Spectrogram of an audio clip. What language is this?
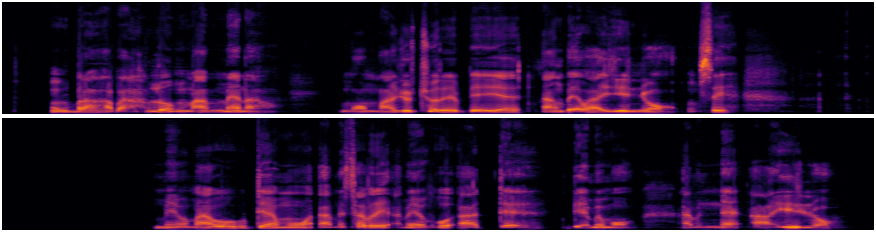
Bomu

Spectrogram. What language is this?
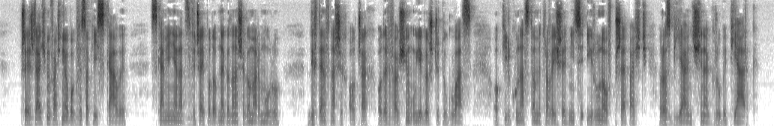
Polish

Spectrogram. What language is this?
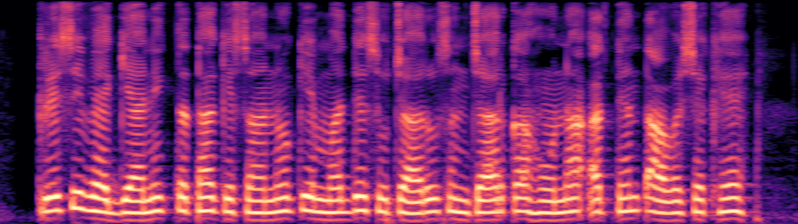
Hindi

